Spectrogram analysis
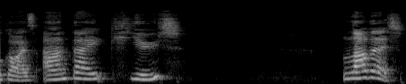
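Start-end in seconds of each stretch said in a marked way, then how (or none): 3.4-4.1 bursts into a real laugh, higher and louder; a bright real laugh; laughing delight. Real, not acted. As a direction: giggle with delight at the cute cows. Delighted with her cow box.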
